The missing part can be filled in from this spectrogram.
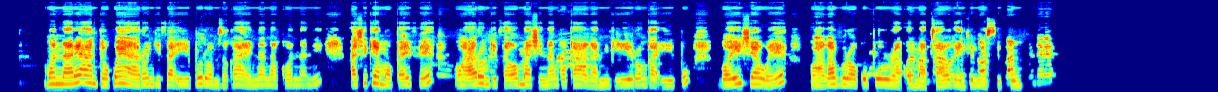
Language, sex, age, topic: Oshiwambo, female, 25-35, agriculture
